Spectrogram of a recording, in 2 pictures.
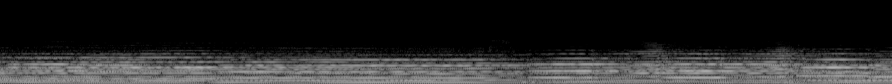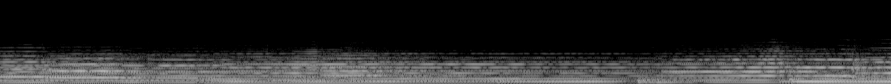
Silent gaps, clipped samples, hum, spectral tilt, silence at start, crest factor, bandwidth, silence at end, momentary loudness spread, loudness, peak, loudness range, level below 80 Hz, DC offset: none; under 0.1%; none; -12 dB/octave; 0 s; 14 dB; 3.3 kHz; 0 s; 6 LU; -27 LUFS; -12 dBFS; 3 LU; -42 dBFS; 0.2%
